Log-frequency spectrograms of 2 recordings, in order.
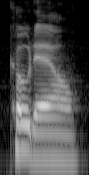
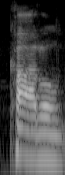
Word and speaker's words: CoDel: Active Queue Management Fair Queuing Control Delay, or AQM, FQ, CODEL, CODL, you'll hear it pronounced both ways.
